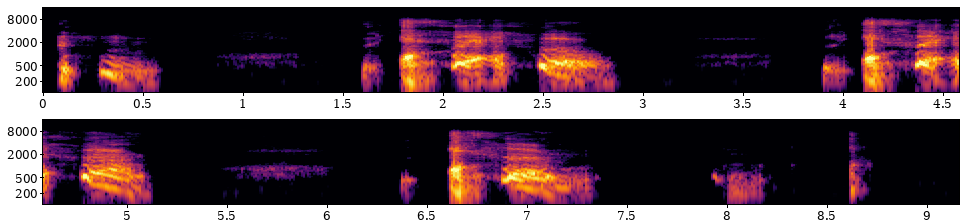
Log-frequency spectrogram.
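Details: Repeated bouts of two to three harsh, loose coughs with pauses between. This is a productive cough in cystic fibrosis during lower-lobe chest physiotherapy, with rattling in the chest.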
